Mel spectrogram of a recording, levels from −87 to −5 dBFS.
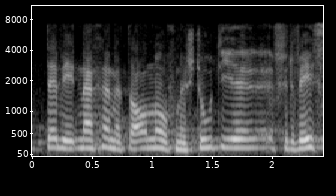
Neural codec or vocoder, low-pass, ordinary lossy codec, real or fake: codec, 16 kHz, 8 kbps, FunCodec, trained on Chinese and English, 25 frames a second; 7.2 kHz; none; fake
